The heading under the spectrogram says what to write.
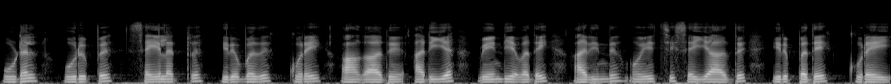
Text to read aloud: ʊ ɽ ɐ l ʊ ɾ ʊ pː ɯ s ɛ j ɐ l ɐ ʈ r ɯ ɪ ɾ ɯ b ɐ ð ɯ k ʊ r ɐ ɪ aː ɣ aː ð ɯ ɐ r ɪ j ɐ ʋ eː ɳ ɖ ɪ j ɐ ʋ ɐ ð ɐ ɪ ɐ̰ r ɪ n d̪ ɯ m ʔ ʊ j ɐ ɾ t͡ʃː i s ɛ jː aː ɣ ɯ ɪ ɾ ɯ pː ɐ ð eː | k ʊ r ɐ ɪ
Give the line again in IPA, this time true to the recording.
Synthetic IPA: ʊ ɽ ɐ l ʊ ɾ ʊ pː ɯ s ɛ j ɐ l ɐ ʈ r ɯ ɪ ɾ ɯ b ɐ ð ɯ k ʊ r ɐ ɪ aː ɣ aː ð ɯ ɐ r ɪ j ɐ ʋ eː ɳ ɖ ɪ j ɐ ʋ ɐ ð ɐ ɪ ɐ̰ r ɪ n d̪ ɯ m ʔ ʊ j ɐ ɾ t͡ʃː i s ɛ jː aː ð ɯ ɪ ɾ ɯ pː ɐ ð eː | k ʊ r ɐ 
